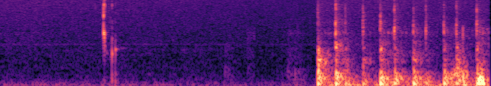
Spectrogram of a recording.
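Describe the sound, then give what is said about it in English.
Over a phone line into a radio call-in show, a caller from Houma seems to be jogging, out for a run: after a quiet stretch and a single faint click, loud muffled rustling and uneven rhythmic thumps fill the line, with no one speaking. “Sounds like he was jogging.”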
